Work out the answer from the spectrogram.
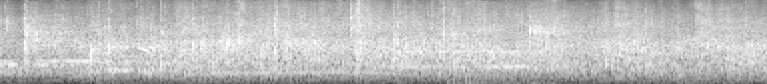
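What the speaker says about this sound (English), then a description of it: "Give her a big round of applause." Audience at a college keynote breaking into a big round of applause, loud continuous clapping from a crowd filling the whole moment.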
